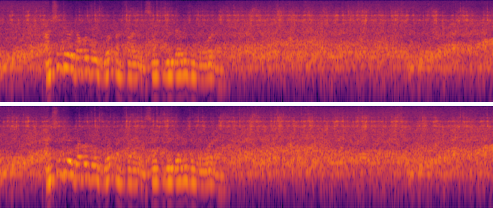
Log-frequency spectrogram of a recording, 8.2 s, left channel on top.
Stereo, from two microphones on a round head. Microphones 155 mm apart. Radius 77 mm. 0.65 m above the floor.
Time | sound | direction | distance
0.7 | a man speaking | 25° left (ahead or behind) | 0.8 m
